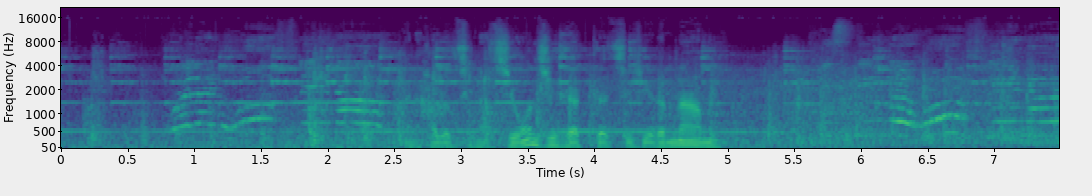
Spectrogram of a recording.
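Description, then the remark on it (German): A train rumbles and clatters steadily as it rolls into the station, with high screeching, whistle-like tones rising and falling, while a voice speaks over the noise of the rolling carriages. “Und erst wie der Zug einrollt, geht sie hastig hinaus.”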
